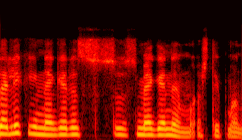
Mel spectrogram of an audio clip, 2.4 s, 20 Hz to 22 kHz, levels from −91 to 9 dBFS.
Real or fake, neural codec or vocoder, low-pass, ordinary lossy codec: real; none; 7.2 kHz; Opus, 16 kbps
